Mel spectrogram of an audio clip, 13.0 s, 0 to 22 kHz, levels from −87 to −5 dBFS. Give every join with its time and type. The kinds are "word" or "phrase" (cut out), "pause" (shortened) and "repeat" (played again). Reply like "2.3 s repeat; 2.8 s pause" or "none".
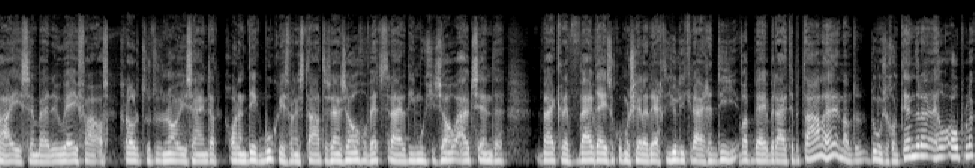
1.4 s word; 2.9 s word; 7.9 s word; 9.9 s word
